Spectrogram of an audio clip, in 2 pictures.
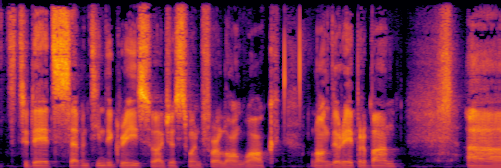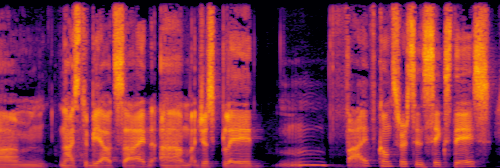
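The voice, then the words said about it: Slightly strained, under-the-weather voice. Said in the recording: “As you can hear, my voice is a little bit under the weather”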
